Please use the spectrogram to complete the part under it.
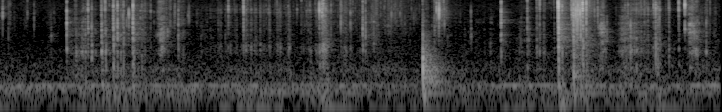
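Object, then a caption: Bar of soap. A hand-sized solid pink bar of dry soap is scraped with a utility knife blade into thin shavings. The sound is quiet, dry, bright crunching and crinkling in short irregular bursts, with sharper scrapes around the middle and a louder cluster near the end. A faint steady low hum runs underneath.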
